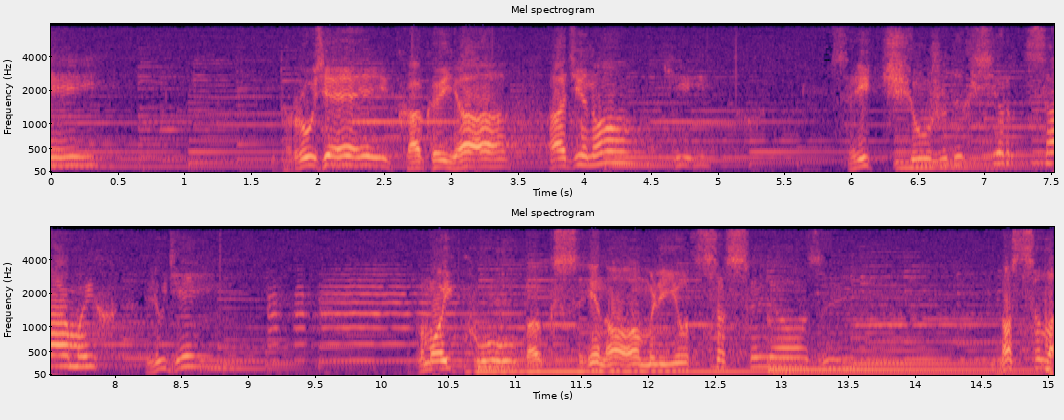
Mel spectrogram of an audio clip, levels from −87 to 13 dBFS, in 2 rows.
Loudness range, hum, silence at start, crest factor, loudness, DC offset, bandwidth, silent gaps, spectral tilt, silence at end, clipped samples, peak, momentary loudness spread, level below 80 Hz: 5 LU; none; 0 s; 14 dB; -14 LUFS; under 0.1%; 7.6 kHz; none; -5.5 dB/octave; 0 s; under 0.1%; 0 dBFS; 17 LU; -38 dBFS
